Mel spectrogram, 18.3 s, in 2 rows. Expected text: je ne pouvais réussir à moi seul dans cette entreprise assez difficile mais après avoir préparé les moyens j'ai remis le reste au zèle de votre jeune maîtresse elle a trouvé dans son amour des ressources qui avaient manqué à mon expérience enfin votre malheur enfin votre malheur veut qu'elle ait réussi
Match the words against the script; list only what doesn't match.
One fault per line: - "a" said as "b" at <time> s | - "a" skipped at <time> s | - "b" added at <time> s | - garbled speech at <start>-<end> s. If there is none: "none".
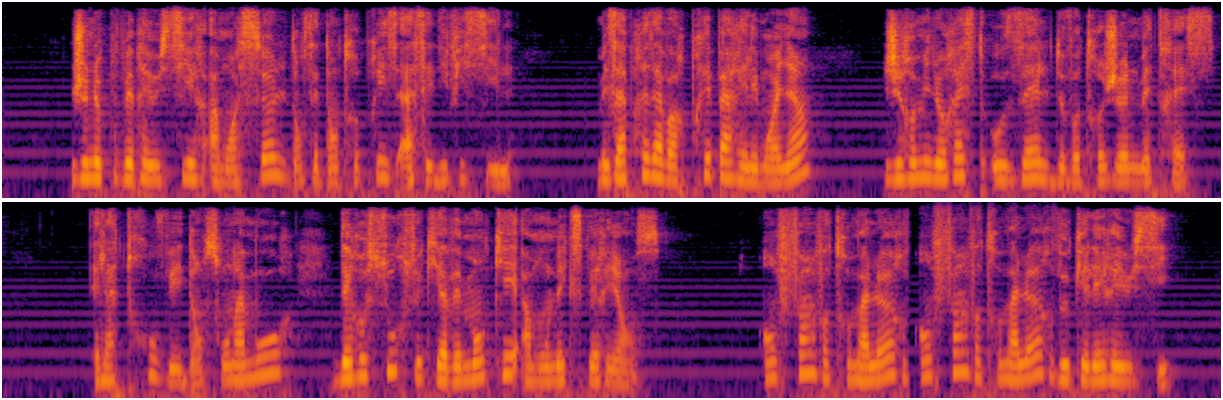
none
